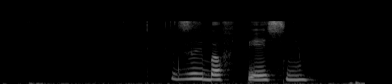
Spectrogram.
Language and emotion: Russian, neutral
